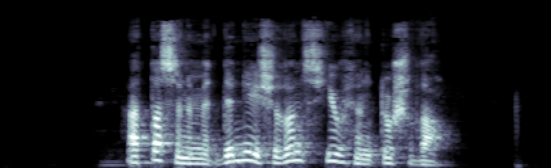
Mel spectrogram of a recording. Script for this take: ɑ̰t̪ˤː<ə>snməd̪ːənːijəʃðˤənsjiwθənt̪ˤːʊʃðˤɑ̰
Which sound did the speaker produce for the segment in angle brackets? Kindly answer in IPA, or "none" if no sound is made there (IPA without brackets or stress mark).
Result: ɑ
